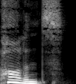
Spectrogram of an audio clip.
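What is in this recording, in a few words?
"parlance", British English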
